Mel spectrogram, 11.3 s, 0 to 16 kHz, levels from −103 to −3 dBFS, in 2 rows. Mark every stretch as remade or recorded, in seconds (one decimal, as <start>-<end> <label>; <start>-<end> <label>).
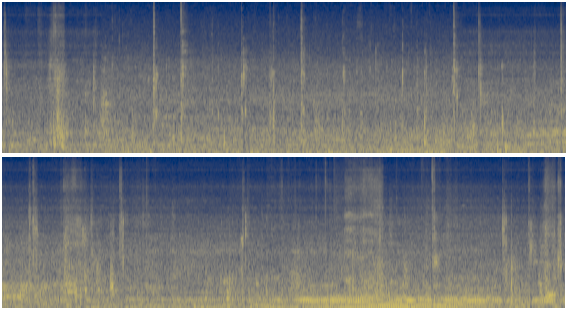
0.0-1.0 remade; 1.0-4.6 recorded; 4.6-11.3 remade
